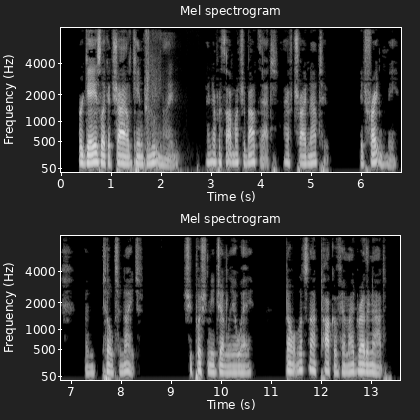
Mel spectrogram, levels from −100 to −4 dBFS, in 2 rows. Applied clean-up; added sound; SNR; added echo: neural mask model DeepFilterNet 3.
